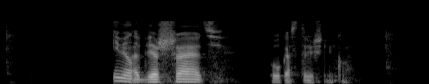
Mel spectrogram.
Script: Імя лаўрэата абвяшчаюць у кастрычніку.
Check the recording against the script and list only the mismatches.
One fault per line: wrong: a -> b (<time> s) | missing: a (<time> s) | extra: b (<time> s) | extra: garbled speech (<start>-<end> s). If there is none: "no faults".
missing: лаўрэата (1.3 s)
